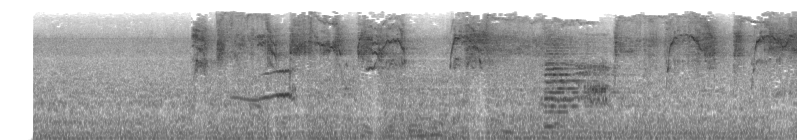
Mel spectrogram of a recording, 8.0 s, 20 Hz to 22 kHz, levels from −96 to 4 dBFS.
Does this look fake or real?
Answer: real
